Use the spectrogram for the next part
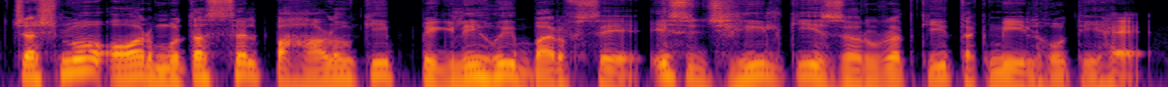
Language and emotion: Urdu, neutral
